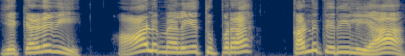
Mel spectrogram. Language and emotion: Tamil, angry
